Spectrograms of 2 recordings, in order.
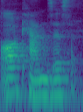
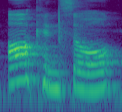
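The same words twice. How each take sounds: First: The name is said the British-style way. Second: The name is said the local American way. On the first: The speaker calls it wrong. "as I had been saying it because I'm a stupid British person" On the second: The speaker calls it right. "that's how you say it"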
